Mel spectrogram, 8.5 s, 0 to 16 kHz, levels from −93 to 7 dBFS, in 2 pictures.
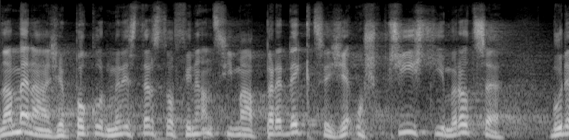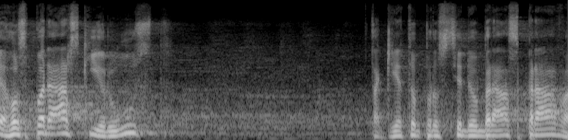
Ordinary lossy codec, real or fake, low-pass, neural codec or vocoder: Opus, 64 kbps; real; 14.4 kHz; none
